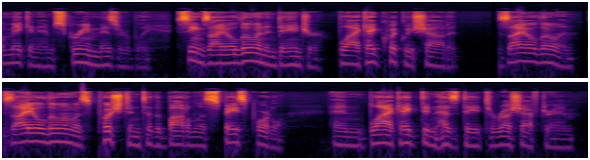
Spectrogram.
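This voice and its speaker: A man narrating a comic recap in a steady, scripted storytelling read. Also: medium pitch.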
